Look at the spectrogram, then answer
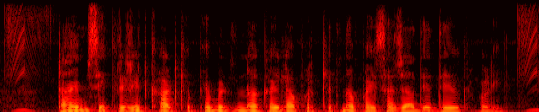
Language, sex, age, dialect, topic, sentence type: Bhojpuri, male, 18-24, Southern / Standard, banking, question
